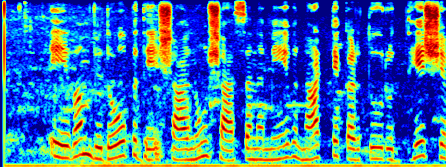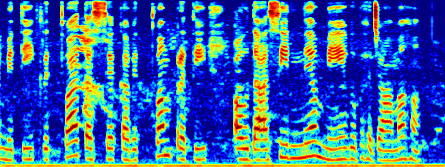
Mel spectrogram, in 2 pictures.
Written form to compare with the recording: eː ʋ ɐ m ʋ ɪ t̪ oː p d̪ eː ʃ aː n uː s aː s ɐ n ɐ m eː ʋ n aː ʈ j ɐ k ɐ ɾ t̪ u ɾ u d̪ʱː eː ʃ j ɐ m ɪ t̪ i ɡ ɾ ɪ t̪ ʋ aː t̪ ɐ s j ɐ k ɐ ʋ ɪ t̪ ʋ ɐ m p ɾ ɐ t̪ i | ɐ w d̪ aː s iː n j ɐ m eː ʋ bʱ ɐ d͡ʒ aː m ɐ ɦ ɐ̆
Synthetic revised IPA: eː ʋ ɐ m ʋ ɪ d̪ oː p d̪ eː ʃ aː n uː ʃ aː s ɐ n ɐ m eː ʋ n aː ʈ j ɐ k ɐ ɾ t̪ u ɾ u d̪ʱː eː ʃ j ɐ m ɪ t̪ i k ɾ ɪ t̪ ʋ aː t̪ ɐ s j ɐ k ɐ ʋ ɪ t̪ ʋ ɐ m p ɾ ɐ t̪ i | ɐ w d̪ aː s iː n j ɐ m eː ʋ bʱ ɐ d͡ʒ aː m ɐ ɦ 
